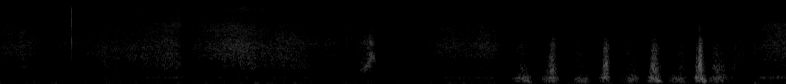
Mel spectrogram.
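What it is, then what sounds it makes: Fabric bed sheet. Short painted nails and fingertips scratch across a large black bed sheet with a pink and white floral print, its smooth satin-like fabric lying flat. A steady, bright, hissing rub runs for several seconds, drops away briefly, then gives way to a rapid series of short, rhythmic scratching strokes.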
